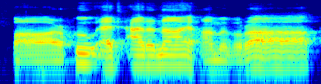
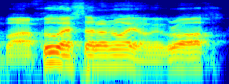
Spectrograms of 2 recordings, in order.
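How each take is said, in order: First: It is said with a Sephardic Hebrew pronunciation. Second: It is said with an Ashkenazi Hebrew pronunciation.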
